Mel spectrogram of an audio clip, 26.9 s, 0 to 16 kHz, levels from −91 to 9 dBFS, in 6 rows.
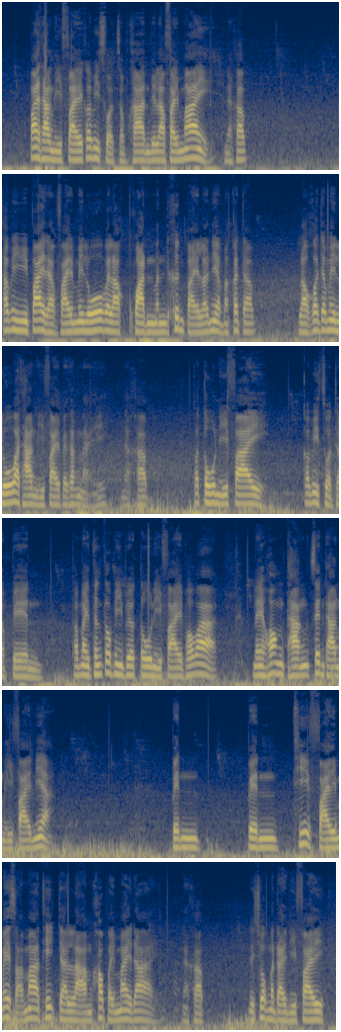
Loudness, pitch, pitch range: -17 LUFS, 150 Hz, 135-170 Hz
